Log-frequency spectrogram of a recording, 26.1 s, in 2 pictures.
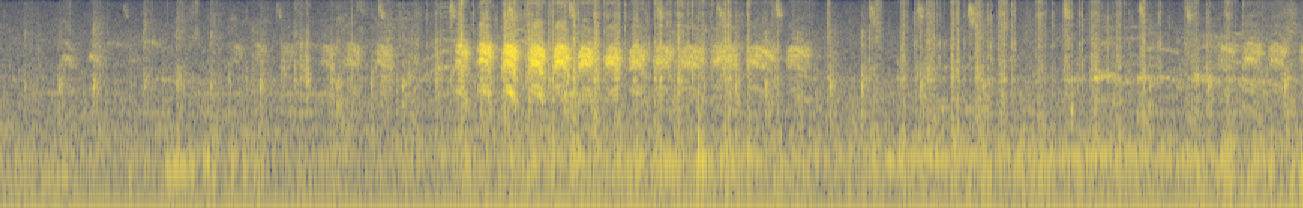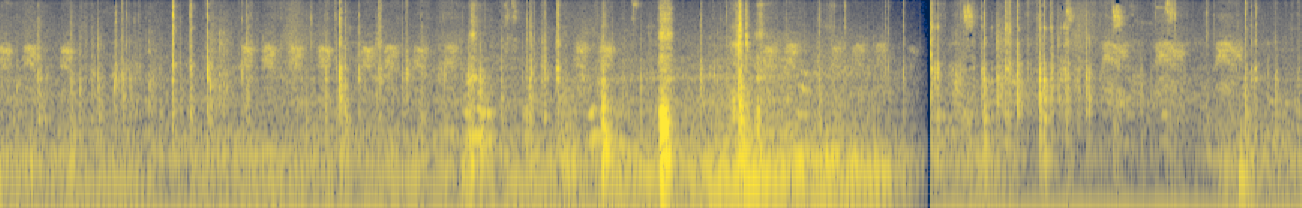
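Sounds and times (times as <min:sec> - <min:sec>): metal parts clicking and tapping: 0:01.4 - 0:26.0
bird chattering call: 0:20.4 - 0:22.2.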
